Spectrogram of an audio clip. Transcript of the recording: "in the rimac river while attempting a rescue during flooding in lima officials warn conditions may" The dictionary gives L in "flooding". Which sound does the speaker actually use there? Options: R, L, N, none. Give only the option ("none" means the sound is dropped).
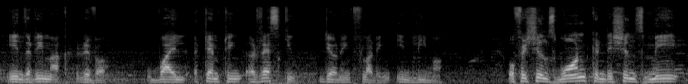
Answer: L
